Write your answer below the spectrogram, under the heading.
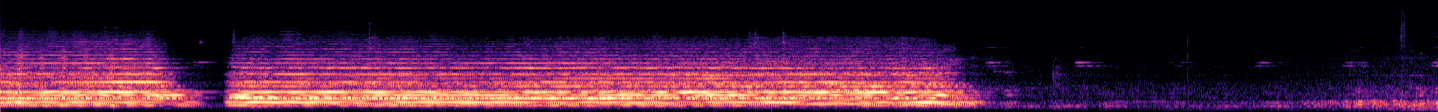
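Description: A passing train blasts its horn loudly and steadily for several seconds, with one brief break, then the horn stops and a fainter rolling rumble lingers as the train moves on.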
